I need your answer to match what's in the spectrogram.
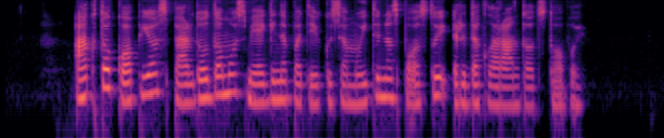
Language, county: Lithuanian, Vilnius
